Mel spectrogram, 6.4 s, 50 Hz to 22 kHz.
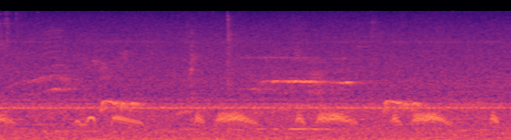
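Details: A wild dove in Cambodia, April 2020, gives a string of mellow, low, arched coos in short groups, with a thin high whistle from another bird and a constant faint hum behind.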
